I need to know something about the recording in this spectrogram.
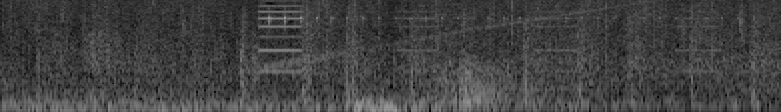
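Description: Starfighters roar overhead.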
